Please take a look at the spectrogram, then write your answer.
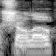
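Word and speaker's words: Xolo: out is called uh Zolo or sholo uh do you want to pronounce it correctly Spanish right um so x-o-l-o for people who aren't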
